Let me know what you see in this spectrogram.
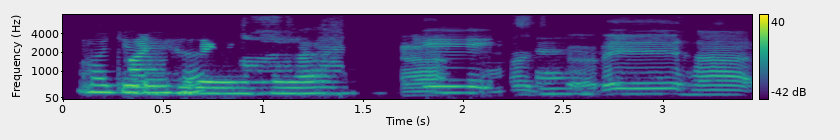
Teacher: Kalau alif mumalah itu antara alif dan ya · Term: Imalah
